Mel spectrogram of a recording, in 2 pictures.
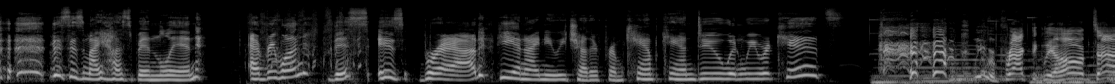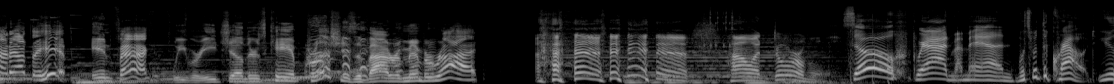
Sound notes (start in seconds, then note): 8.8 laughs; 16.5 chuckles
